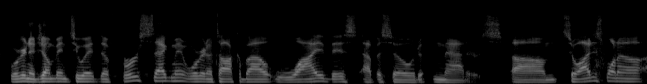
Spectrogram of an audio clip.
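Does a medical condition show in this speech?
No.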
